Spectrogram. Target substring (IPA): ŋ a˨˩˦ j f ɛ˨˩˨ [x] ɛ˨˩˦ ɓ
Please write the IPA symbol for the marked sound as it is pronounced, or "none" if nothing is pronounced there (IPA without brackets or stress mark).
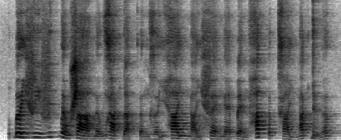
ŋ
